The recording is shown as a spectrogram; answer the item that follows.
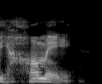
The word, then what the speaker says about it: Homme: It's supposed to be Homme. That's apparently how you're meant to pronounce it. That's how he pronounced it.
